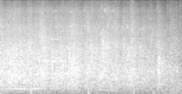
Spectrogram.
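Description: Applause from a congregation at a revival prayer meeting in a Korean prayer retreat center, a soft, continuous patter of many hands heard from some distance.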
